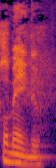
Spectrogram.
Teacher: existe uma ditongação quando vocês falam o ENDO nos verbos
